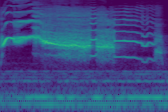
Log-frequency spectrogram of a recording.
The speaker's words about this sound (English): Loud scream was heard, continued for almost a minute, then died down suddenly.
